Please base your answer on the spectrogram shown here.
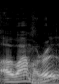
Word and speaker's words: Oamaru: The big fish, Oamaru on Saturday, or Oamaru as it's probably better pronounced.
